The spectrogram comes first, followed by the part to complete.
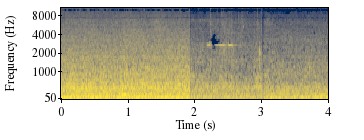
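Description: Steady rumbling ambience of a busy Elizabeth line station entrance and escalator. It steps down slightly in level about two seconds in.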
